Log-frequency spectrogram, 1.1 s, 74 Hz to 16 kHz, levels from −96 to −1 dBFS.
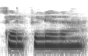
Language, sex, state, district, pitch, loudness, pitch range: Hindi, female, Uttar Pradesh, Deoria, 205 Hz, -30 LUFS, 200-205 Hz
